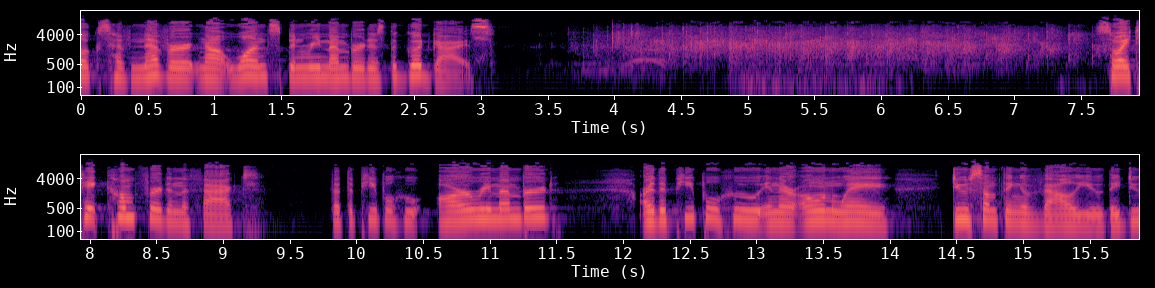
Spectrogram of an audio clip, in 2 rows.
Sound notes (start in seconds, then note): 3.6 audience clapping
